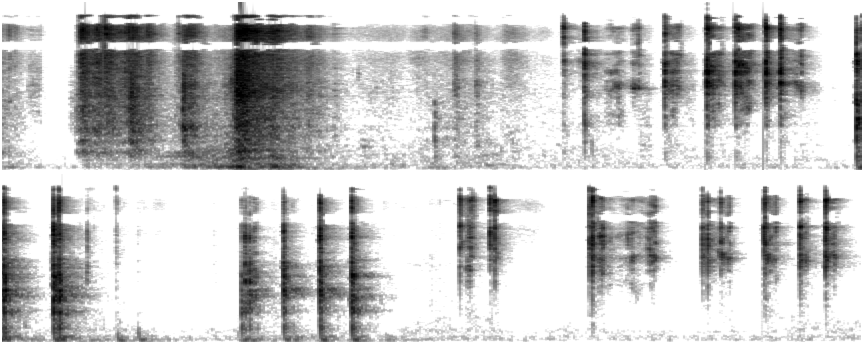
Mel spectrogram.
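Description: Metal measuring spoon scraping and clinking against a mustard container and the rim of a small food processor bowl: a scraping rustle lasting about a second and a half near the start, then a string of quick sharp taps and clicks.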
